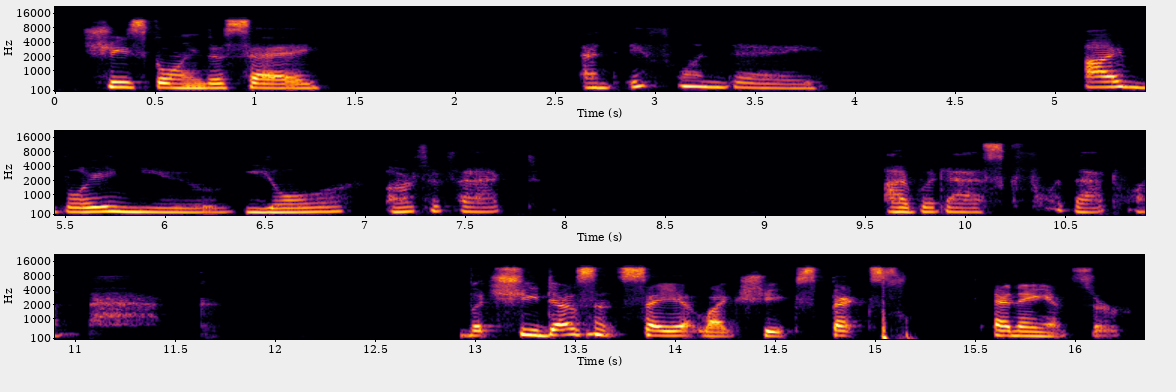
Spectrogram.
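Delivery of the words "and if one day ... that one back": very low, secretive, hushed murmur. Narrator voicing a character who leans in to speak privately in Orcish, very low quiet tone. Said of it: "again in a very low tone where she's hoping nobody else in the room actually does hear it".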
